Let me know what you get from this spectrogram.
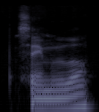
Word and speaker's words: Seumalo: So I like the move to bring in the guard Isaac Seumalo. I think I'm saying that right. – Seumalo.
